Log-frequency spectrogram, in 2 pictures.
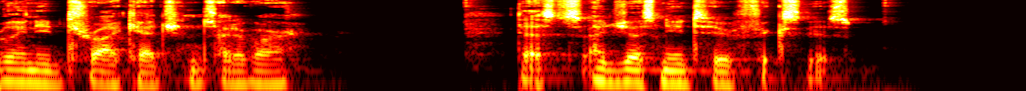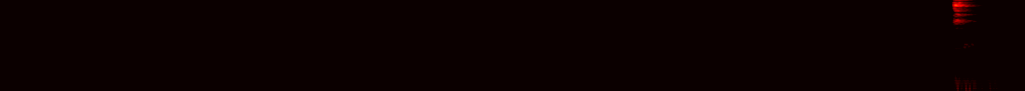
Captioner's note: blank Audio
